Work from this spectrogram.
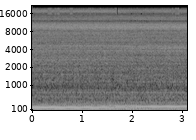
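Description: A milling machine cutting as its toolpath ramps into the workpiece gives a steady, dense mechanical drone with a sustained tonal hum that shifts pitch slightly partway through, continuous and close, with no talking.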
